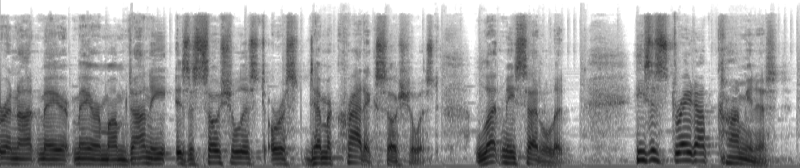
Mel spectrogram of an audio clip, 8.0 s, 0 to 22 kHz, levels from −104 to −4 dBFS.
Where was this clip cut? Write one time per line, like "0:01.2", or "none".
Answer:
none

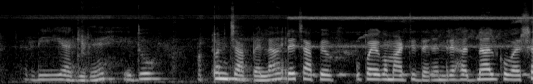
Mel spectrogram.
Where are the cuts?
0:02.9

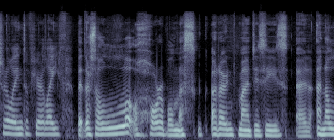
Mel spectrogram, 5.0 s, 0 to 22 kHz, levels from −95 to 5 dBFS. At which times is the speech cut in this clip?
0:01.0

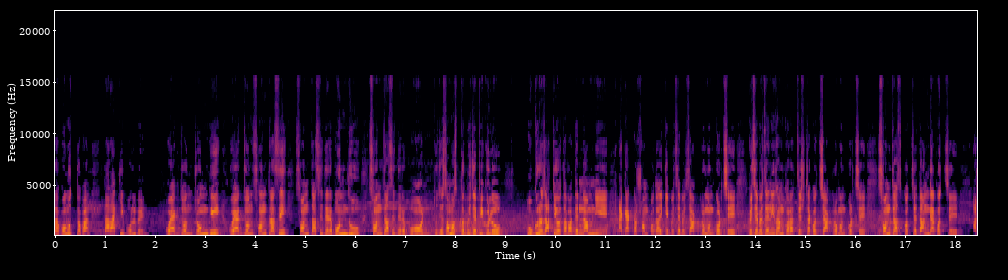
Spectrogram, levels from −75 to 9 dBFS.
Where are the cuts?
0:02.1
0:07.6

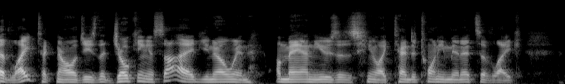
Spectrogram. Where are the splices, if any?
0:02.6

